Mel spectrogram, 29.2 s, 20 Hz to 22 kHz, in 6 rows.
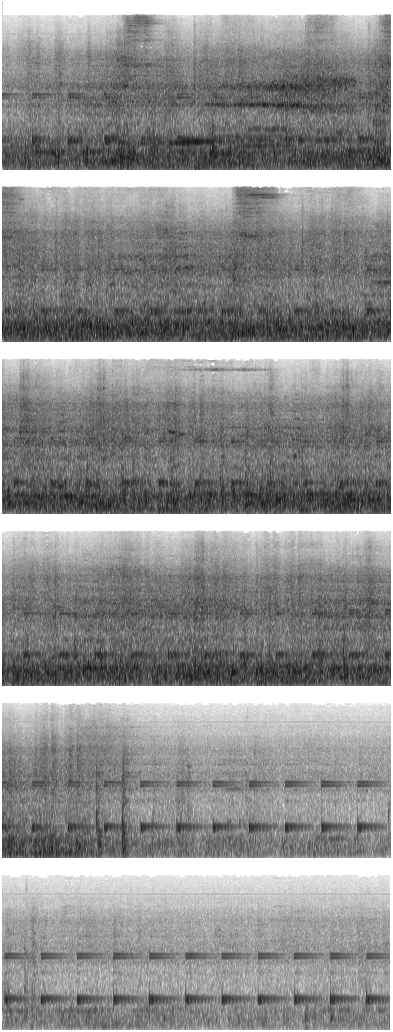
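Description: A JR West 227 series electric train passing at close range, its wheels clacking over the rail joints, loud for about the first twenty seconds before dying away. Once it has gone, a two-tone warning bell ringing about twice a second is left; it is heard under the train throughout.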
